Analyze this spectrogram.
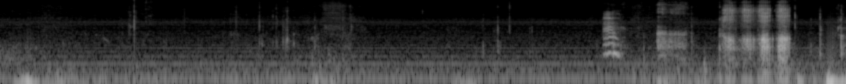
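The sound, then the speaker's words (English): A voice imitates a pig, making a few rough, nasal snorting bursts near the end after a stretch of quiet low rumble and faint shuffling. “The piggy.”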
